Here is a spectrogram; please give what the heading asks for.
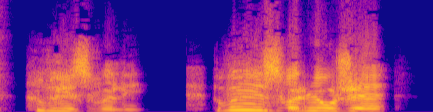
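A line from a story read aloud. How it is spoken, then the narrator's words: Sobbing into phone. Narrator (Russian): рыдала Алена в трубку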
